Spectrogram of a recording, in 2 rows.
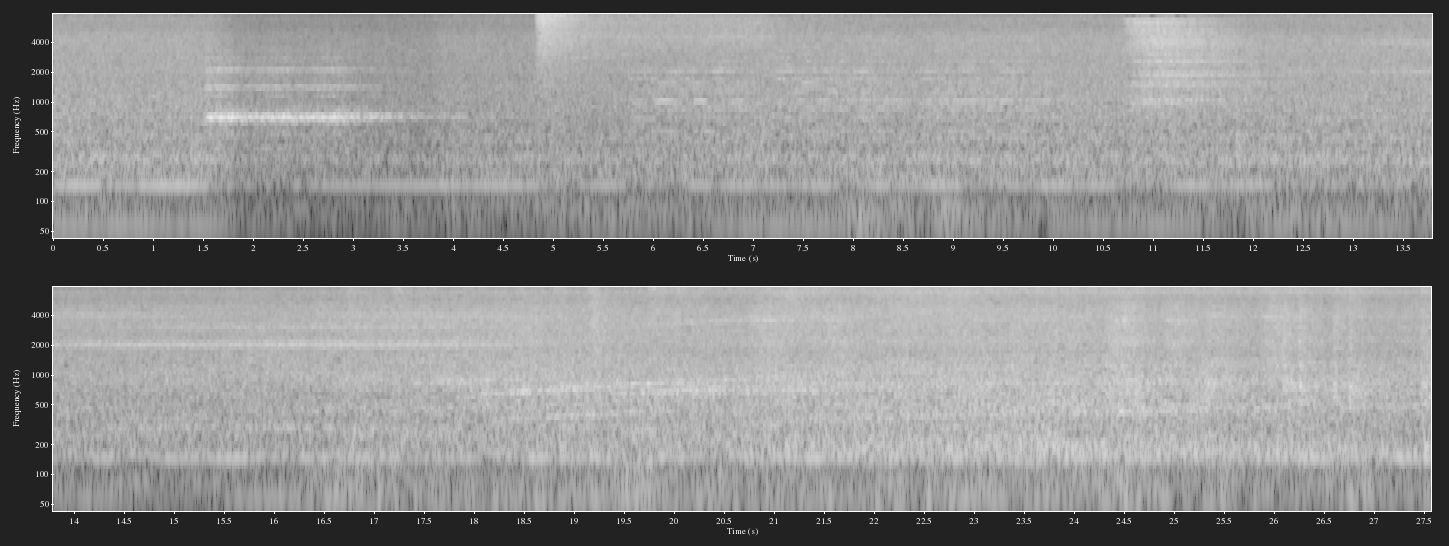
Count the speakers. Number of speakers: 0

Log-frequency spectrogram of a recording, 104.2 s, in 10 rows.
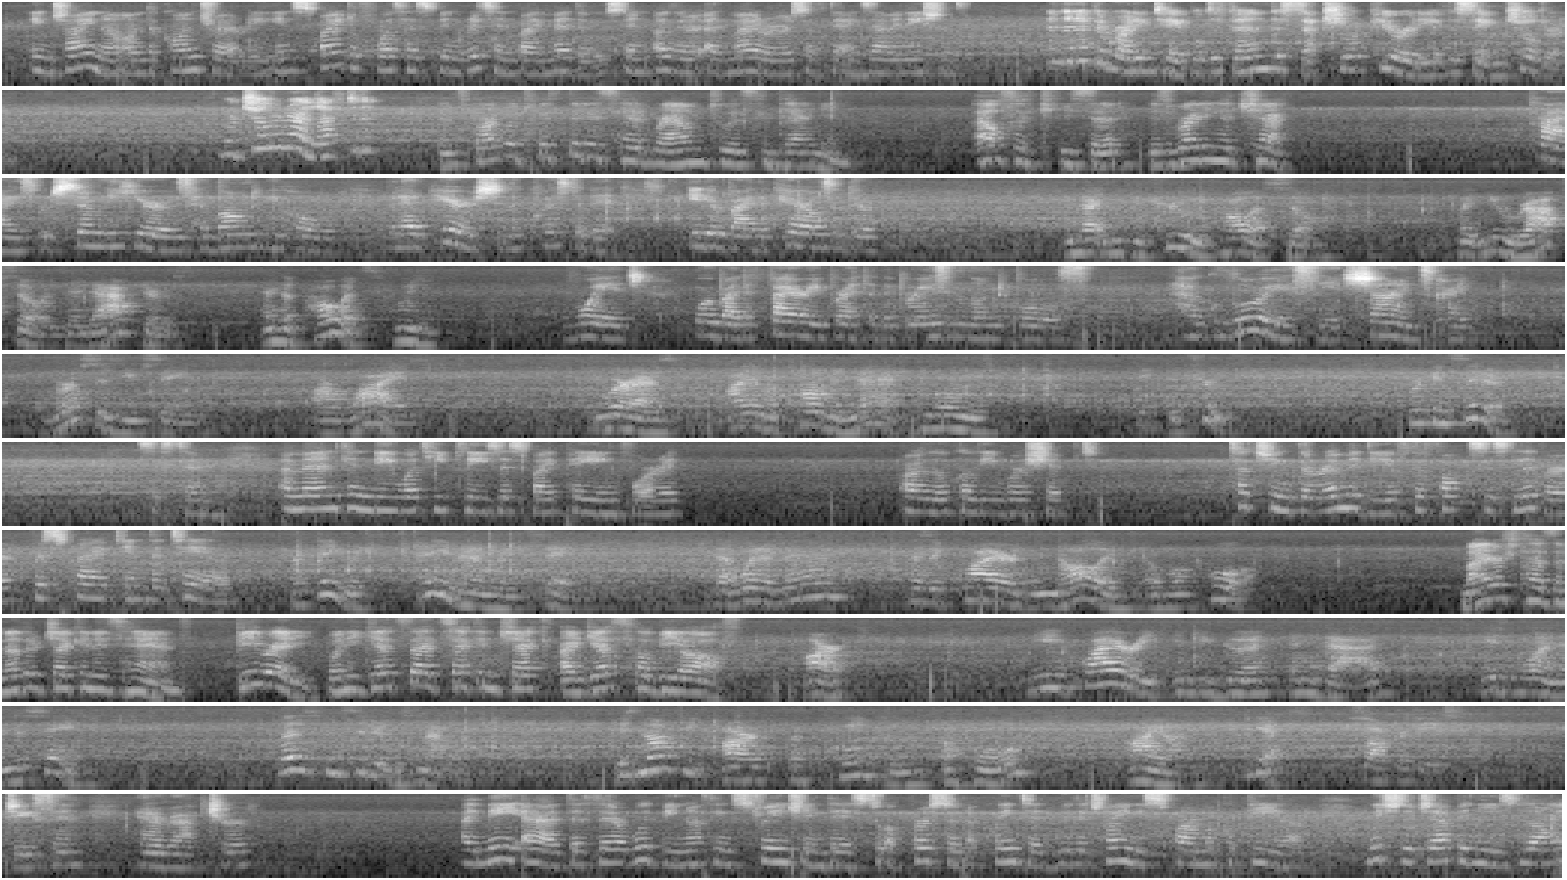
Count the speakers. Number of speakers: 5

